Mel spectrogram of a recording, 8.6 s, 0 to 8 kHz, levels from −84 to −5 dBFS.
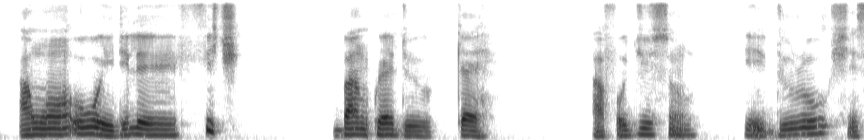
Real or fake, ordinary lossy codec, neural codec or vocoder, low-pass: fake; none; vocoder, 22.05 kHz, 80 mel bands, WaveNeXt; 7.2 kHz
